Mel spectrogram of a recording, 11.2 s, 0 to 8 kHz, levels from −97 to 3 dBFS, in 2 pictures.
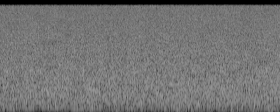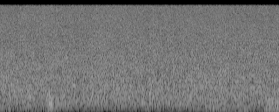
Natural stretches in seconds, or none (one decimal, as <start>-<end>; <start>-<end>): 2.1-5.1; 8.6-9.6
